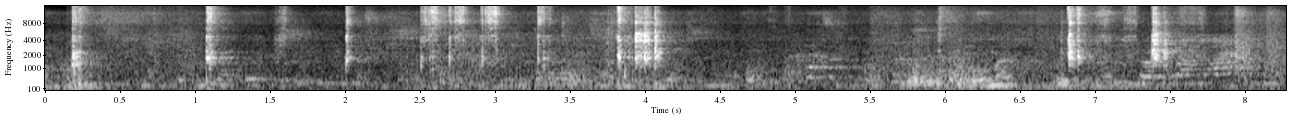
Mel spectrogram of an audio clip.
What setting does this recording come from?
restaurant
